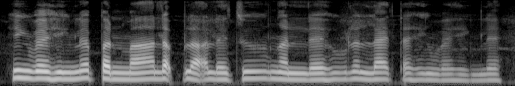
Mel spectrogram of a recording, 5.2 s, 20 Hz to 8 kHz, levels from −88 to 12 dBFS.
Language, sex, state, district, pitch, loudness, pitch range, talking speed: Wancho, female, Arunachal Pradesh, Longding, 180 Hz, -17 LUFS, 175-200 Hz, 140 wpm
